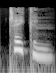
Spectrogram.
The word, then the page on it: take: anglais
